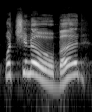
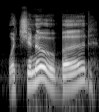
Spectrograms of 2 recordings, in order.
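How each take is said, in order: First: Higher, cheery buddy greeting; friendly Bud greeting. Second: Slap-on-the-back hello, low; friendly Bud greeting. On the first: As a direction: sing out the hello to a lady. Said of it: "lady or gentleman". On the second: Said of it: "he called Bud". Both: Retold or imitated.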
